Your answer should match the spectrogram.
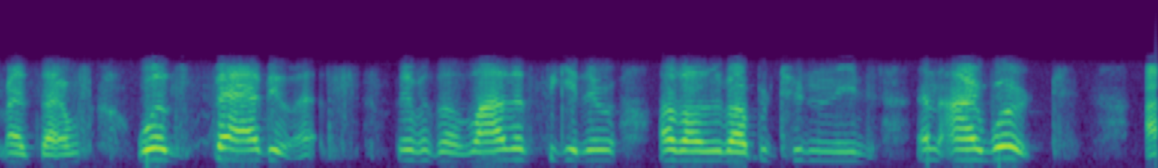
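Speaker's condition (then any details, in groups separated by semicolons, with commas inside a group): Cerebral palsy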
